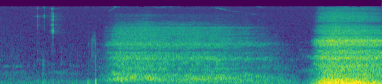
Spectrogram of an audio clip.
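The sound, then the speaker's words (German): A deep breath during a guided relaxation exercise: a few faint clicks, then a long, soft breath in, then a louder, rushing breath out through the open mouth. “nimm tiefen Atemzug ein und durch den geöffneten Mund aus.”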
